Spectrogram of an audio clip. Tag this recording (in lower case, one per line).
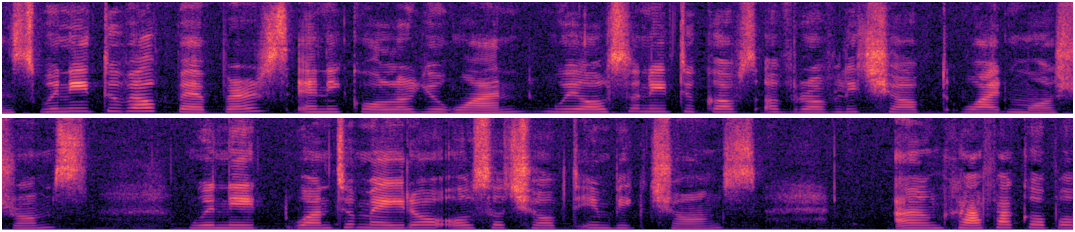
speech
